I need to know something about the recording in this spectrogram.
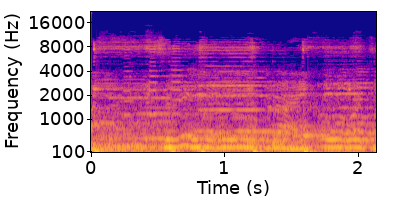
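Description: Live band playing upbeat ramwong dance music, with a heavy kick drum on a steady beat about three times a second under a bass and melody line.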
